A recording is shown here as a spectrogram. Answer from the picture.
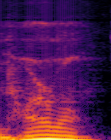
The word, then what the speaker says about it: Hormel: I ran into some my guy who lived down there and said that's how they say it in Austin, Hormel.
